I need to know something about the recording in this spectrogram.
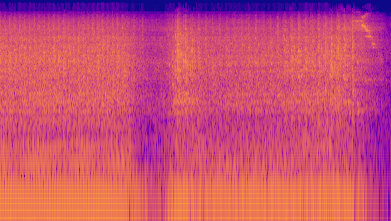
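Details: Abandoned truck, over a decade in the woods, apparently a small-block Chevy, on temporary fuel setup: idle sags almost to a stall around two seconds, recovers unevenly, then dies away; running rough, truck tried to move on trailer, cause unconfirmed.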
